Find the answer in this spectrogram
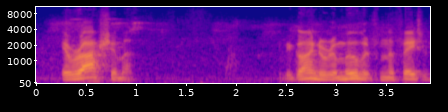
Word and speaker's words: Hiroshima: president would like to see you sir it's pronounced hiroshima if you're going to remove it from the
